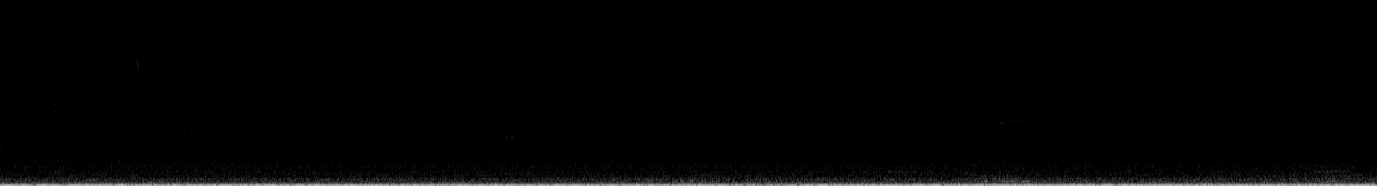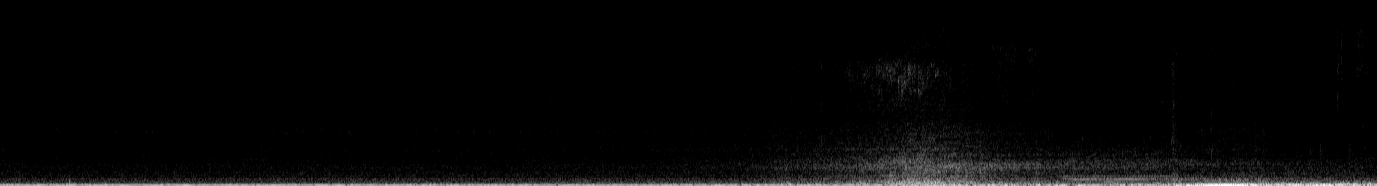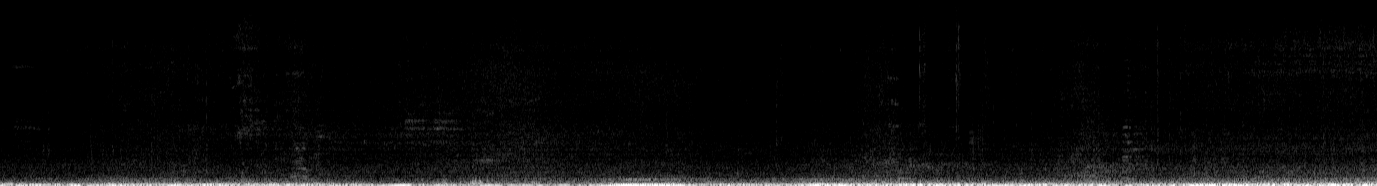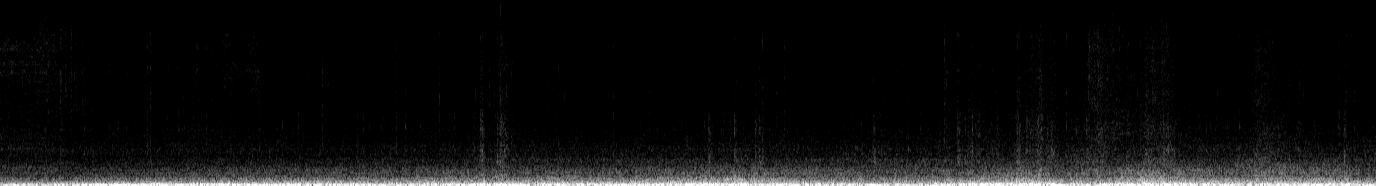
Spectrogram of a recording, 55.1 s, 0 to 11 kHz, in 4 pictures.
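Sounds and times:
car engine rumble: 0:00.0 - 0:55.0
road noise inside car: 0:00.0 - 0:55.0.

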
